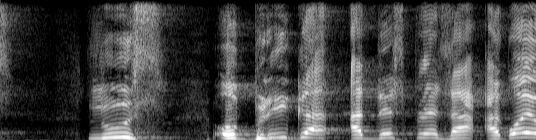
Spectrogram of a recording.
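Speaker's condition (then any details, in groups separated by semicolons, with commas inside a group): Cerebral palsy; no speech as child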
